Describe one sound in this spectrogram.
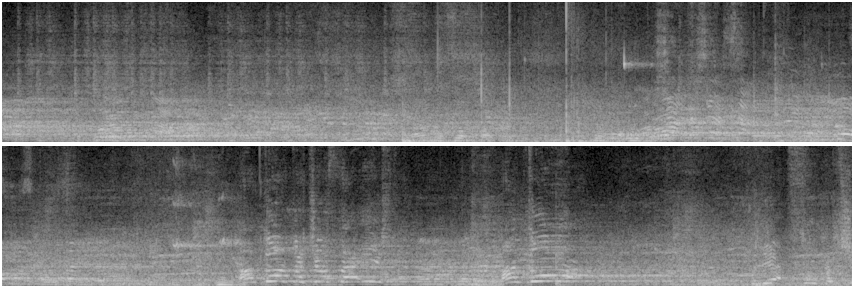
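Sports shoes squeak on a hard floor.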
